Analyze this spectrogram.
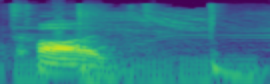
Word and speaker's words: called: clase, called, pero recuerden, con esta regla decimos que esta pronunciación debe ser de D, no de ed, ¿ok? Entonces, call, que en pasado es called, called, se debe pronunciar called, ¿ok? Con una D al final.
